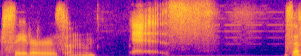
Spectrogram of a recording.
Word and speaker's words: satyr: It has a bunch of other mythological creatures, like satyrs and Yes, is that how you pronounce it?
